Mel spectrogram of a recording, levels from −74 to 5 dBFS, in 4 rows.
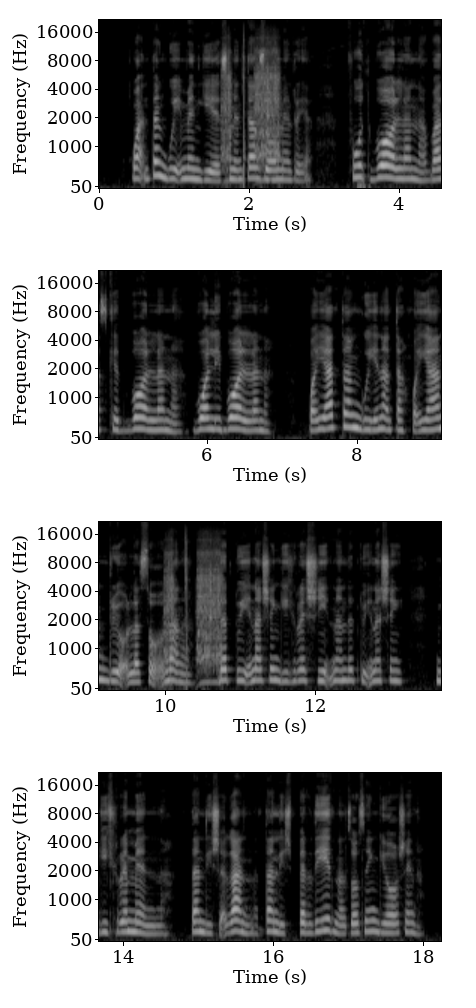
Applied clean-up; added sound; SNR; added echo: none; Camera; 13 dB; none.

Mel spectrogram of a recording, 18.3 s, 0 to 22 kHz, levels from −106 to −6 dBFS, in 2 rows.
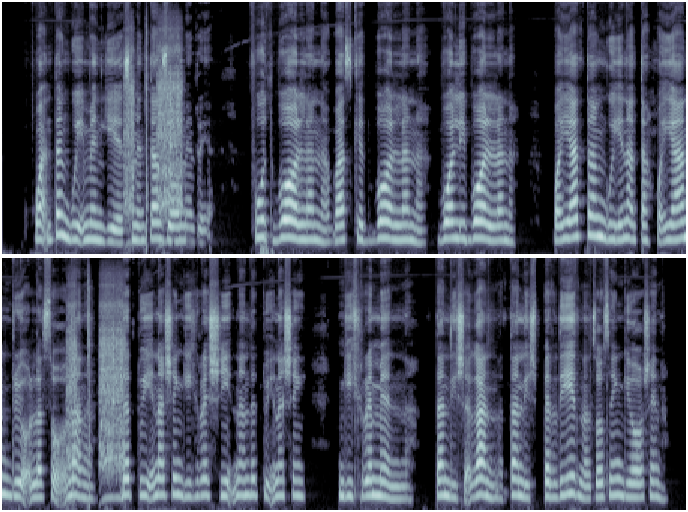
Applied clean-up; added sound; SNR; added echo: classical method spectral subtraction.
